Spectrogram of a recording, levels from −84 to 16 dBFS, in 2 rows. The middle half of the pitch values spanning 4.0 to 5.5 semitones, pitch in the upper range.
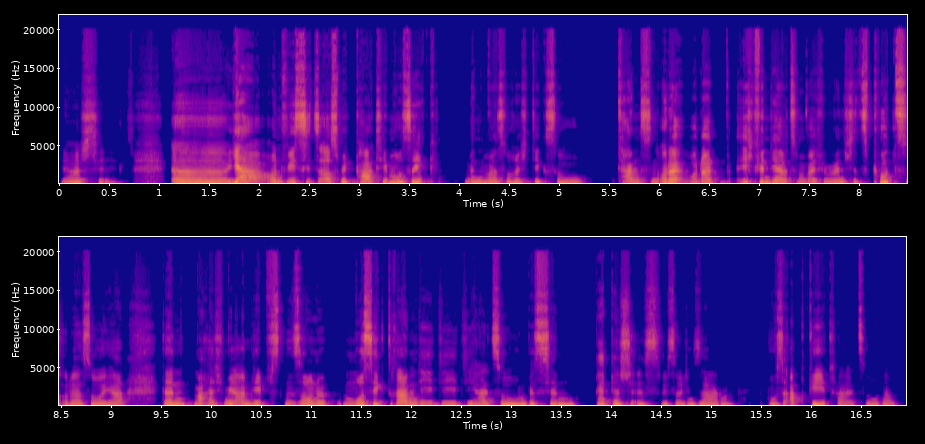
Yes: average, 4.6 semitones; high, 210 Hz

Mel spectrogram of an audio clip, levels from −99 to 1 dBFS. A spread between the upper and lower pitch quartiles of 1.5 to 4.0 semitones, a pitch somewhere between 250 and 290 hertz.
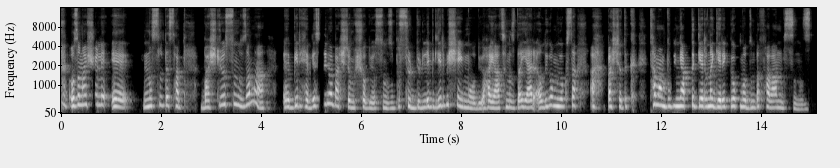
Yes: average, 3.6 semitones; very high, 255 Hz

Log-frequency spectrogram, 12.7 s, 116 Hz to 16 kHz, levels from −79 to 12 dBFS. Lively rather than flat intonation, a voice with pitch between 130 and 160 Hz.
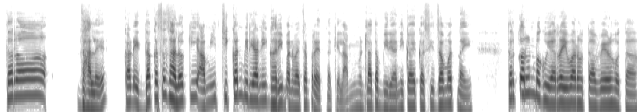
No: wide, 6.6 semitones; medium, 170 Hz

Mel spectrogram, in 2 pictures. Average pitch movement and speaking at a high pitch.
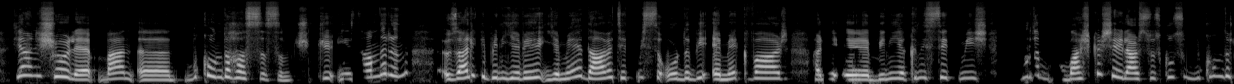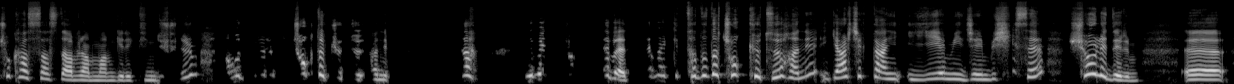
No: wide, 7.3 semitones; very high, 280 Hz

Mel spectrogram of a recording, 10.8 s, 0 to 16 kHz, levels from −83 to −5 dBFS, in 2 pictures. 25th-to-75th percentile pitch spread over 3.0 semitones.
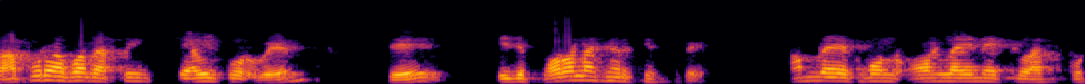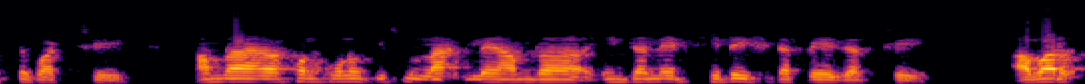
Yes: average, 3.6 semitones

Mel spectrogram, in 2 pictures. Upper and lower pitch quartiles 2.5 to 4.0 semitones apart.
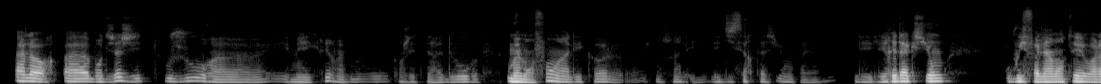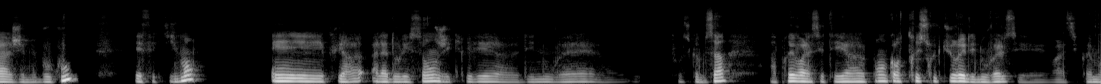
Yes: average, 3.0 semitones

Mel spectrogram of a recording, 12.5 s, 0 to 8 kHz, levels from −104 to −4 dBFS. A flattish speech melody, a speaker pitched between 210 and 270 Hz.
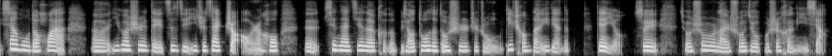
No: narrow, 2.2 semitones; high, 195 Hz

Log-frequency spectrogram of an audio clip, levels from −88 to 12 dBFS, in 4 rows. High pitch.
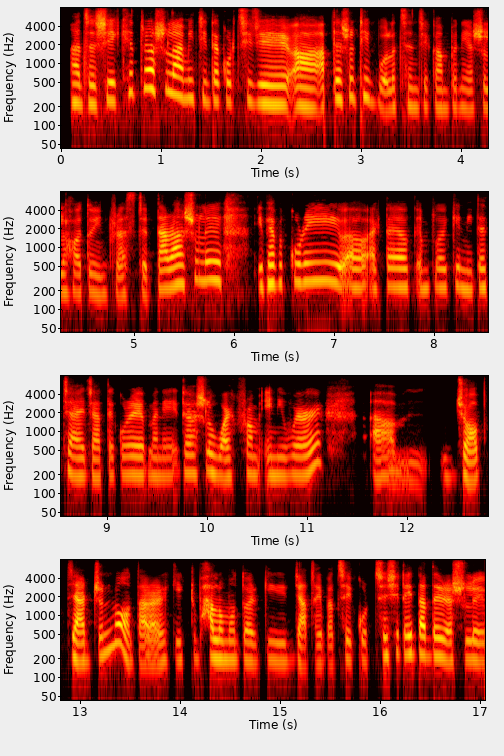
Yes: high, 210 Hz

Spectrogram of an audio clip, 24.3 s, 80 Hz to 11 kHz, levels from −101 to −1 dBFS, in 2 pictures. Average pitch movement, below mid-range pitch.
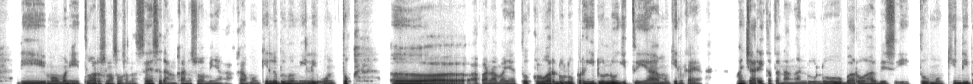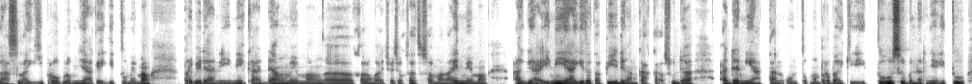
No: narrow, 2.2 semitones; low, 100 Hz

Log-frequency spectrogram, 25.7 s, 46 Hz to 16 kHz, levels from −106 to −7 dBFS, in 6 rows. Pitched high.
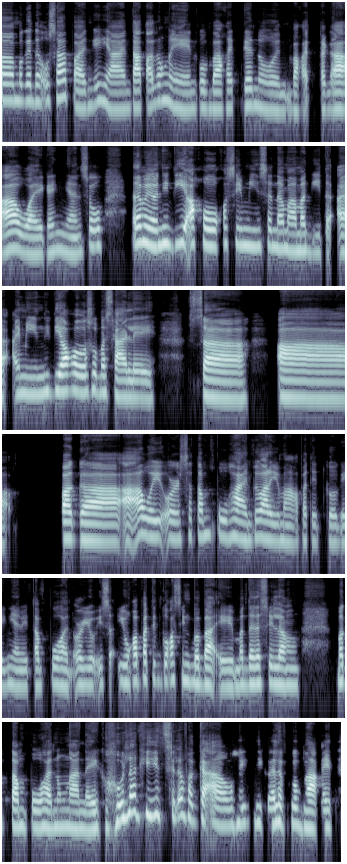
Yes: high, 205 Hz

